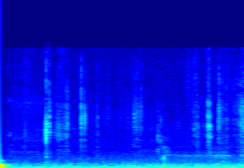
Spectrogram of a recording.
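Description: Faint small clicks and rustles of hands working a cotton candle wick onto a length of steel wire, over a steady low hum.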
